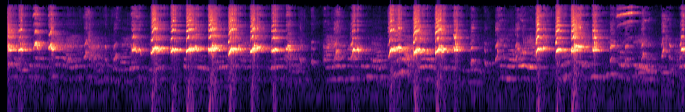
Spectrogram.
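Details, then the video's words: Pinscher puppy crying very loudly: rapid run of high, harmonic yelping cries, about two or three per second, in sustained bursts with short pauses. "filhote de cachorro chorando alto é de da dooo!! choro de cachorro pinscher"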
